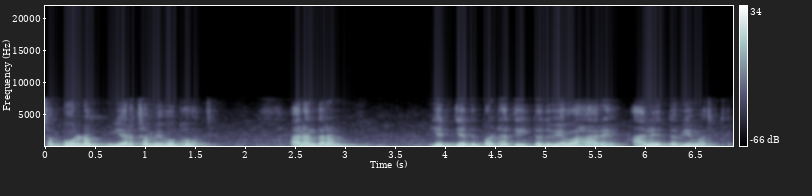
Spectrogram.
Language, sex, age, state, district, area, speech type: Sanskrit, male, 30-45, Telangana, Hyderabad, urban, spontaneous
